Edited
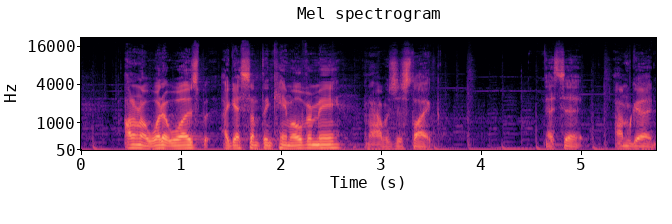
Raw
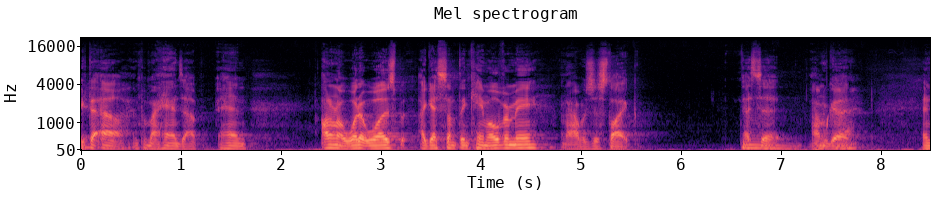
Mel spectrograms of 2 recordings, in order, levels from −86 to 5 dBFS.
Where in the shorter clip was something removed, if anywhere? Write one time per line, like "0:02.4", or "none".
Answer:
none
